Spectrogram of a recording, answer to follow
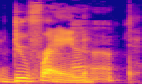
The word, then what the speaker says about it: Dufresne: Andy Dufresne's last name is pronounced like Dufresne. He spells it out And I second Gene's motion that Mike should watch the movie.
